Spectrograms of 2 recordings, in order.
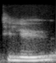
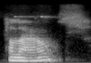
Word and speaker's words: Palau: where is palau and how do you say palau some people say tilu it's palau um and it's in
